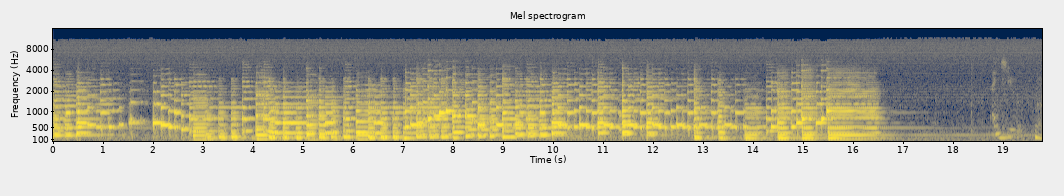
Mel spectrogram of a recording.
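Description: Upright piano played by a child: quick runs of notes with a brief break about two seconds in, ending on a chord near the end that fades away.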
